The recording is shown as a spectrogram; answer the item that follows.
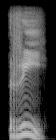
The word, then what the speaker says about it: ऋ: आज हम इसे व्यंजन र और स्वर ई को मिलाकर री की तरह बोलते हैं।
